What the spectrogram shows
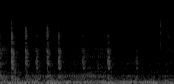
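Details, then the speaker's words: Nissan Qashqai dCi with a drop link installed by the previous owner with its nut loose. Light, sharp knocks come in quick bursts as the suspension is rocked by hand. Loose drop link; fixed by adding and doubling up a nut. "So I end up I had a old drag um drop link there. So I managed to find a nut extra nut as you can see there."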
